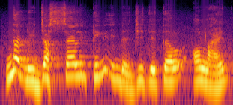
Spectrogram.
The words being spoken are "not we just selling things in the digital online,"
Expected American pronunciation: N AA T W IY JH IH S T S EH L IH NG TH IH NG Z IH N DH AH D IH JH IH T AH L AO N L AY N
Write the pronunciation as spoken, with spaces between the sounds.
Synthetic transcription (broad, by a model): N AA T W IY JH IH S T S EH L IH NG T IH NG IH N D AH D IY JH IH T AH L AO N L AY N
